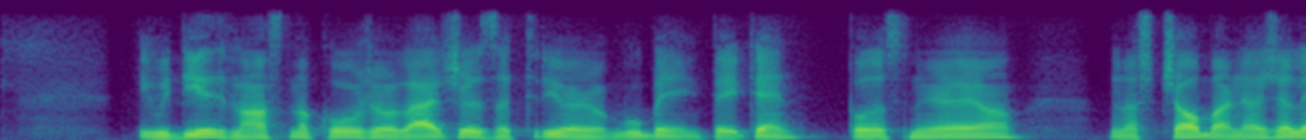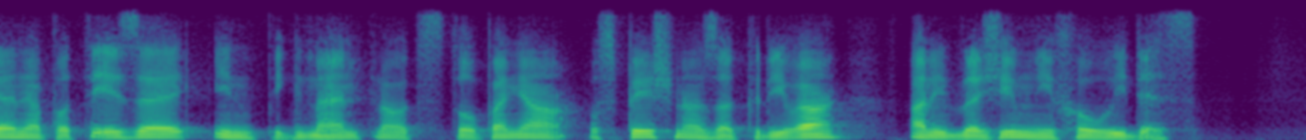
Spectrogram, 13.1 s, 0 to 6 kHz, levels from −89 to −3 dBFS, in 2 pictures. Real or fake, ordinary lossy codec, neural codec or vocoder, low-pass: fake; none; codec, 16 kHz, 0.5 kbps, FunCodec, trained on Chinese and English, 25 frames a second; 5.4 kHz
